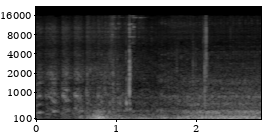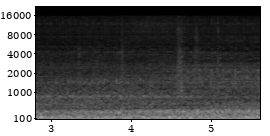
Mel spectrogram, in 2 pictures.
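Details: 2013 Nissan Qashqai 1.5 dCi diesel (no power/boost fault) after cleaner, manometer on: starter whirrs briefly, catches within a second, steady even low idle, no misses or knocks.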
